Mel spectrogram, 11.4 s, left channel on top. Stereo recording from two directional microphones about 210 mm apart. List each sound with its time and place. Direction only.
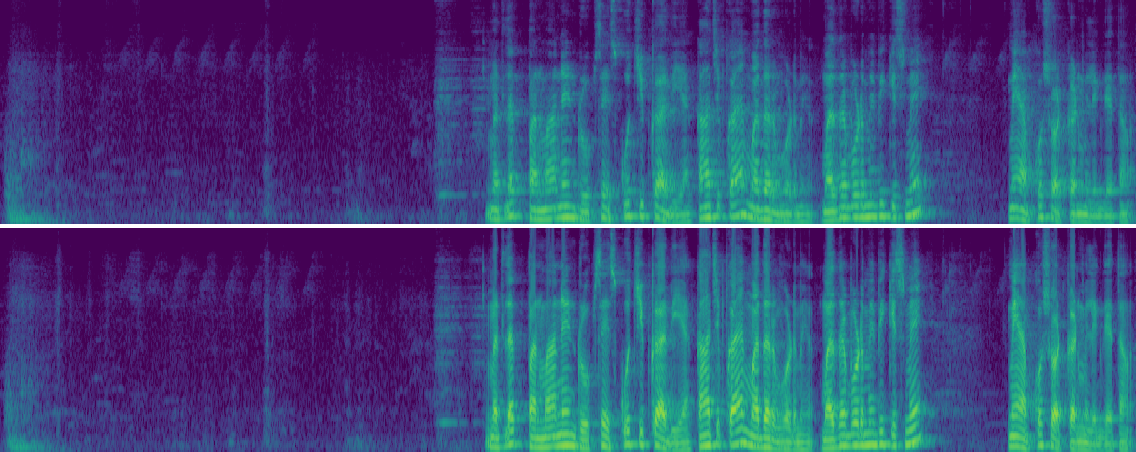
4.9 s speech: 55° right (ahead or behind)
